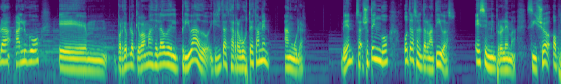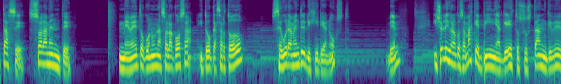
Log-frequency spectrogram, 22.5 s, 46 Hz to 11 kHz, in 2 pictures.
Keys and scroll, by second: 8.9 k, 9.6 j.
